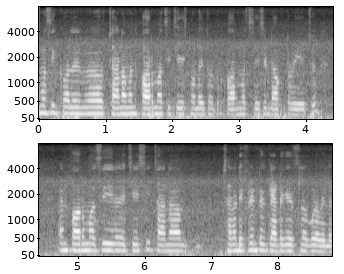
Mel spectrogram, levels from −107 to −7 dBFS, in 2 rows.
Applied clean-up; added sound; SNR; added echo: none; none; none; none.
